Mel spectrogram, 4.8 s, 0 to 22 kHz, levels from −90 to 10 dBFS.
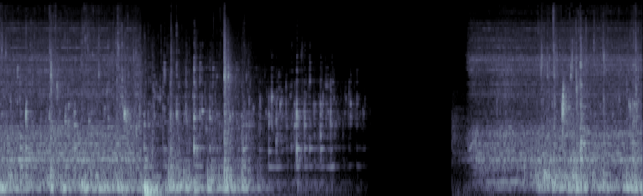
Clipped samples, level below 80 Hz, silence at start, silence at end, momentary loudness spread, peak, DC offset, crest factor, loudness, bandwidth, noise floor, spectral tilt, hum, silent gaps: under 0.1%; -42 dBFS; 0 s; 0 s; 14 LU; -8 dBFS; under 0.1%; 22 dB; -29 LUFS; 19 kHz; under -90 dBFS; -4.5 dB/octave; none; 2.79-3.39 s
